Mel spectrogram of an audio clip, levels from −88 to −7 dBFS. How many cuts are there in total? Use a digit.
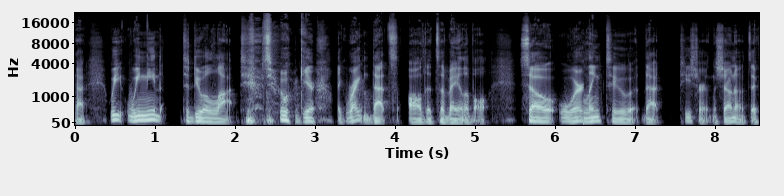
3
